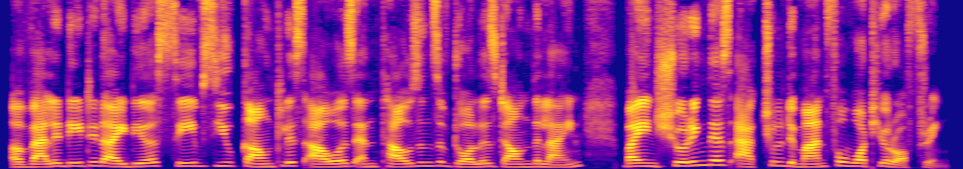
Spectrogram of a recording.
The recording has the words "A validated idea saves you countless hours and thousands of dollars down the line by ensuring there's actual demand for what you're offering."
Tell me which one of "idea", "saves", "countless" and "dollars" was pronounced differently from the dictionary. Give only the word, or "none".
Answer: none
